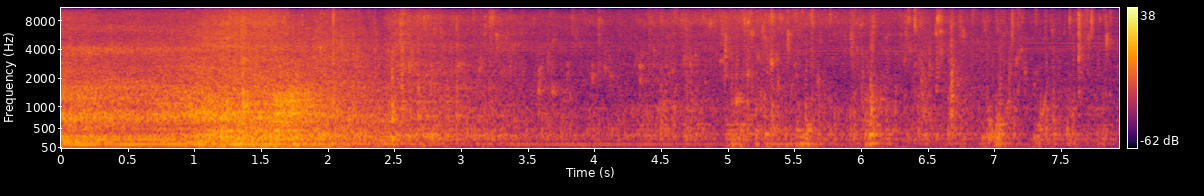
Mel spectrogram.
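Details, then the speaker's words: 20-year-old Whirlpool DU8700XB dishwasher, run after a long idle period: strong rush of water into the tub easing into trickles and splashes; the fill stage works normally. "it's definitely working."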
